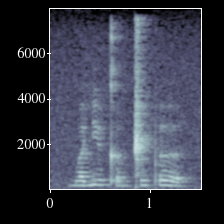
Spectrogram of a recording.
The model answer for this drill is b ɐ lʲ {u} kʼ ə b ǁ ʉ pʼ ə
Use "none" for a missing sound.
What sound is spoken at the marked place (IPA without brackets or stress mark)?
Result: ø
